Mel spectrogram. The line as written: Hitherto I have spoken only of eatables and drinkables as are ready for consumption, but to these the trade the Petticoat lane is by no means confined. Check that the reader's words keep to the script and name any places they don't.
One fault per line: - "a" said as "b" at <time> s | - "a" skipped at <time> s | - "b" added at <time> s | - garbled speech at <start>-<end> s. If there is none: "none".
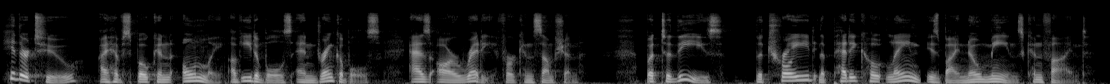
none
